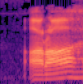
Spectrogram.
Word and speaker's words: ر: Ra has a heavy sound. Yes. It has a fatha. So you should be careful. I heard Hussein recited Alam Tara. Ra.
